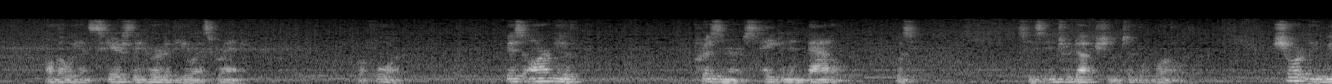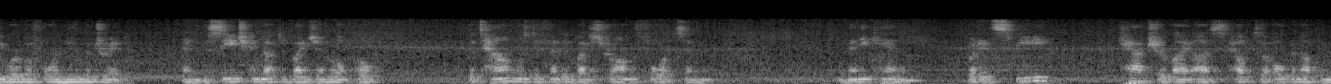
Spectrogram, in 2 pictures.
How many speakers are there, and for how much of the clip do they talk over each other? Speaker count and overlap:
1, no overlap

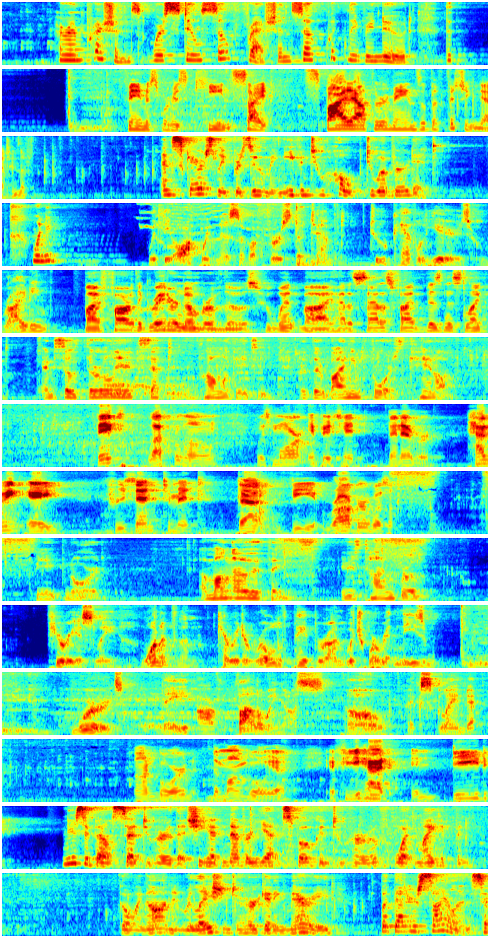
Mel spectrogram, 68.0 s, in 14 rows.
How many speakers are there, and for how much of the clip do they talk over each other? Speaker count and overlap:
7, no overlap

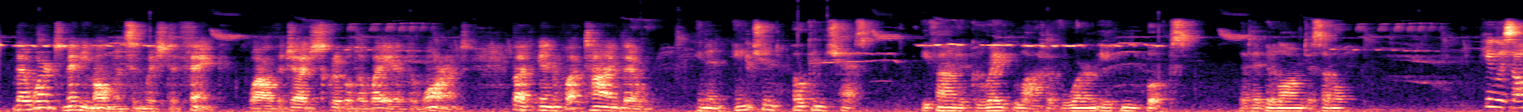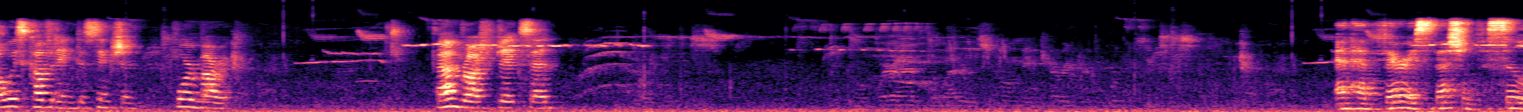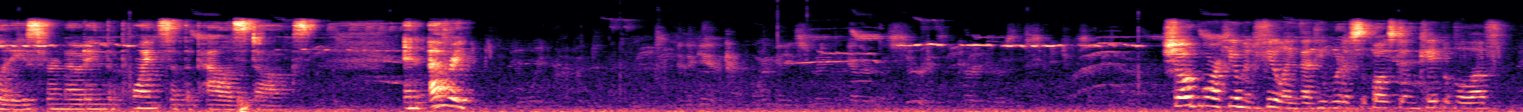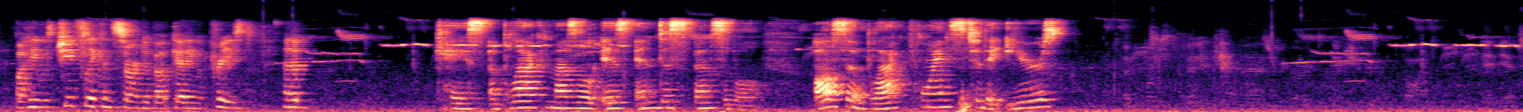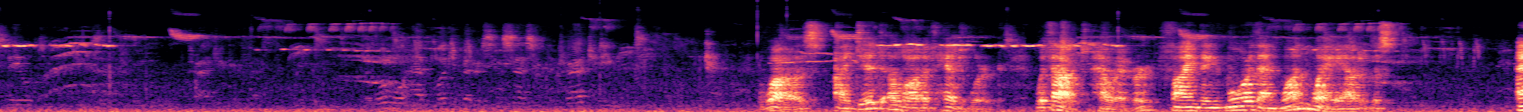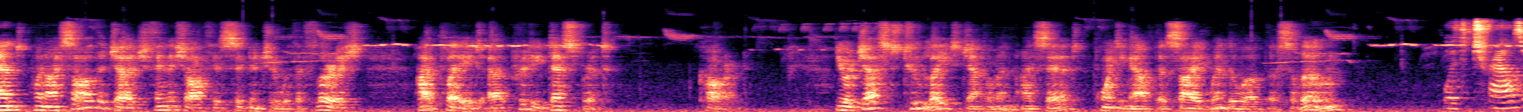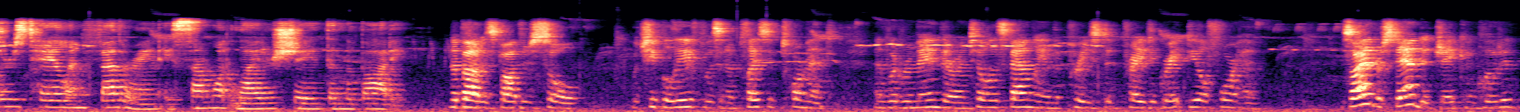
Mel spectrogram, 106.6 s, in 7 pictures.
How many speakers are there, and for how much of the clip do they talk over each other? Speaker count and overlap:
5, no overlap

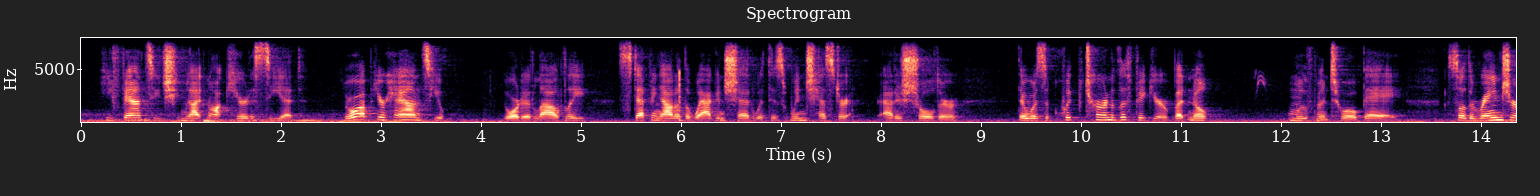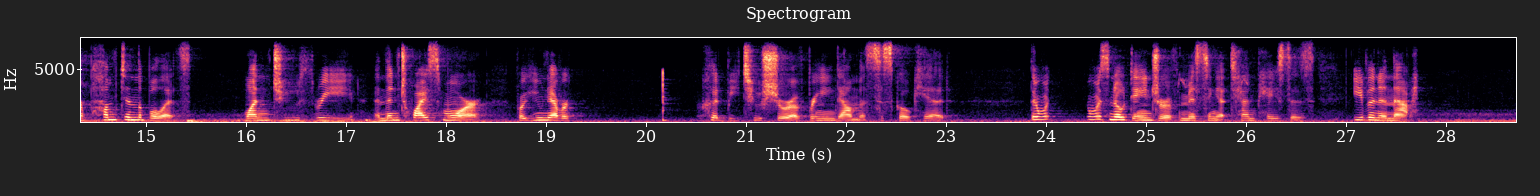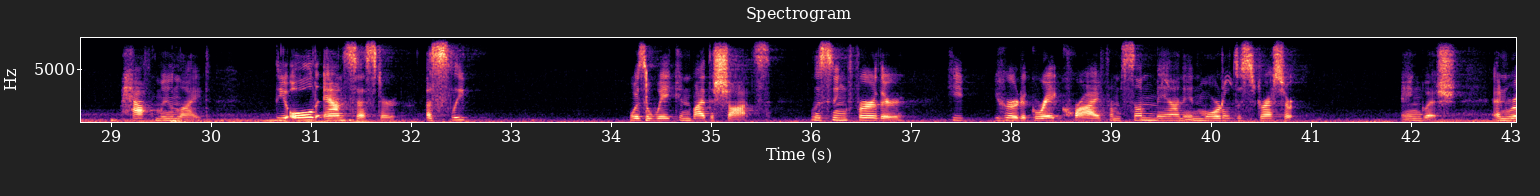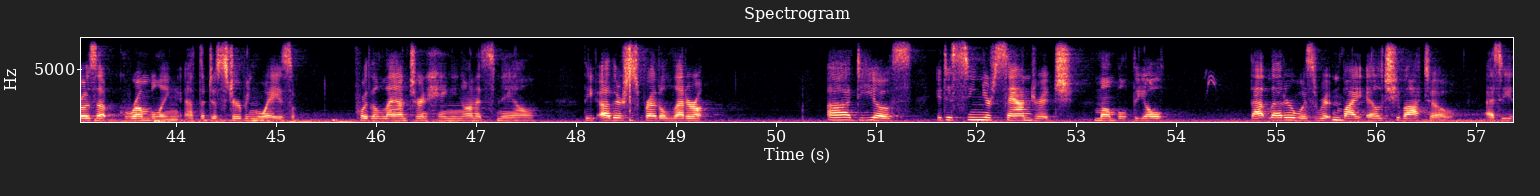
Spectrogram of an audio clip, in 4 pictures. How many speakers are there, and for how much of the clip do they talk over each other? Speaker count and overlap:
1, no overlap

